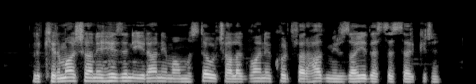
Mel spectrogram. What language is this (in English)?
Kurdish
